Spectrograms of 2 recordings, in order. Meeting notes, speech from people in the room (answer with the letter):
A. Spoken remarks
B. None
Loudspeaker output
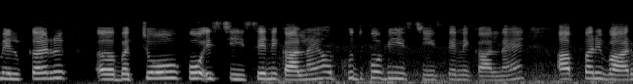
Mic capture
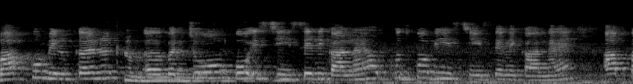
A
